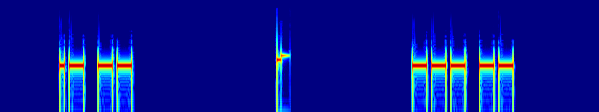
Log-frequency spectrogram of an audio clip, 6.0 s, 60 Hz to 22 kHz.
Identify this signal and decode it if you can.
Morse code, heard as a keyed tone, about 25 wpm, 700 Hz. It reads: AM OM
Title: Top Two Letter Combinations in Words 25wpm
